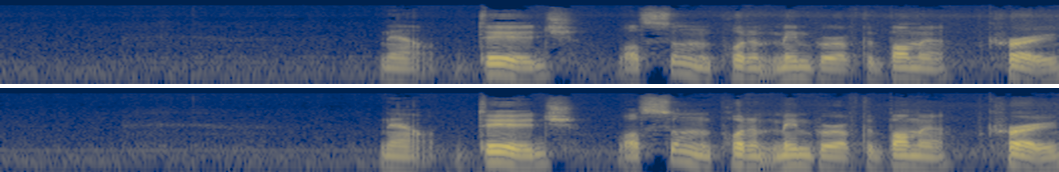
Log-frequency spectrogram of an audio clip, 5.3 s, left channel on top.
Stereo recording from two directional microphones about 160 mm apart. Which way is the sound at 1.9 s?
30° right (ahead or behind).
